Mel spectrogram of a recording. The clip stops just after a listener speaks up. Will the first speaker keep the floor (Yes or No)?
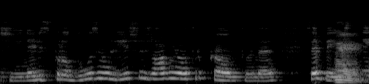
Yes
